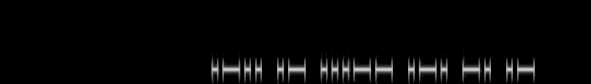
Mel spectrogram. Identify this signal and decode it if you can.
Morse code, heard as a keyed tone, about 21 wpm, 700 Hz. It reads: LA3RNA
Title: DXCC-100 Call Signs - 6 Characters - Repeated 2x - 22wpm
